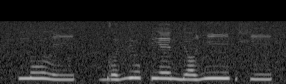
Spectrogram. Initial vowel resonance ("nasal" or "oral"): oral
